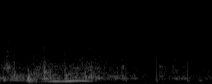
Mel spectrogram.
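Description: Faint rustling and small clicks of plastic packaging being handled, with a brief low hum about half a second in.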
